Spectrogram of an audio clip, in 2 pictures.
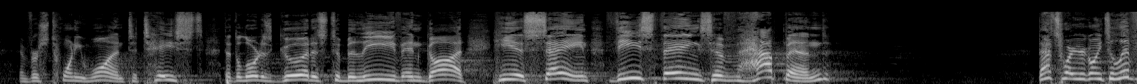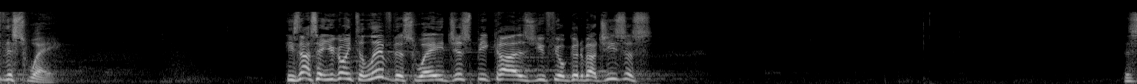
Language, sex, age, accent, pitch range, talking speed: English, male, 40-59, American, 170-250 Hz, 125 wpm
